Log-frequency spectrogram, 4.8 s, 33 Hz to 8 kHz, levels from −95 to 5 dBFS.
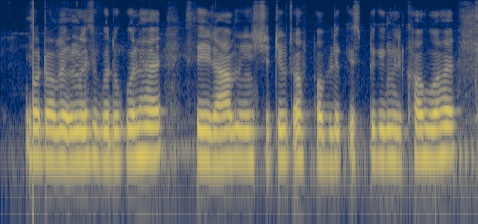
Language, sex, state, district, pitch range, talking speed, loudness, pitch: Hindi, male, Bihar, Vaishali, 160-175 Hz, 175 wpm, -18 LUFS, 165 Hz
